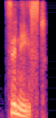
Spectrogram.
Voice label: "cineaste", Indian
